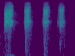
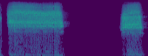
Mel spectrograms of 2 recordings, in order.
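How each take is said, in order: First: Quick, separate "shh, shh, shh" bursts; staccato shushing; short repeated shushes. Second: Long, drawn-out "shh"; sustained shushing sound. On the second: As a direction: hush with one sustained hiss. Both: Shown as a demonstration. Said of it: "tiene una acentuación diferente".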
